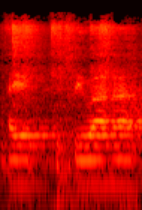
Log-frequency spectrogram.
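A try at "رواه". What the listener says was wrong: Bukan riwa. Kalau riwa riwah nanti, ya. Ruwahalahu.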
